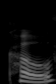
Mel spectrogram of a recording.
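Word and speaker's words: Cobh: Leaving from Liverpool, England, and stopping in Cove, which was then known as Queenstown, Ireland. Oh. Um, fun fact, Cove is spelled C O B H because the Irish have Gaelic, which means V, which is actually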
